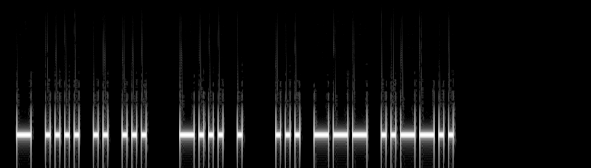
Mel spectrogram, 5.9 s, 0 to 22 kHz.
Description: Morse code, heard as a keyed tone, about 25 wpm, 700 Hz. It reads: THIS BE SO?
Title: Sentences from Top 300 Words 25wpm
